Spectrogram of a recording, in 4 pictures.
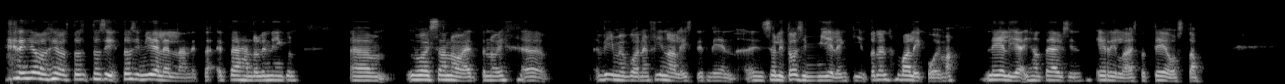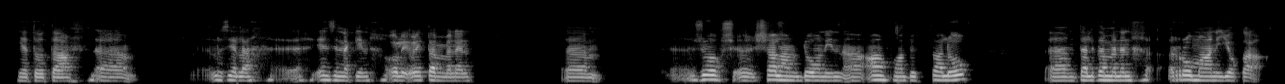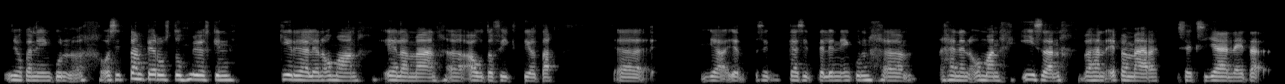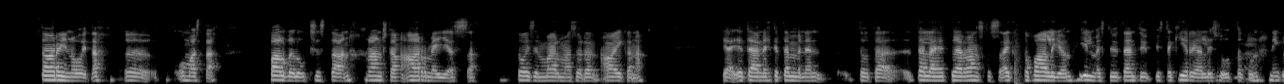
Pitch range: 180-205 Hz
